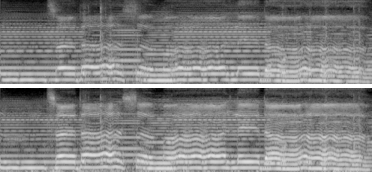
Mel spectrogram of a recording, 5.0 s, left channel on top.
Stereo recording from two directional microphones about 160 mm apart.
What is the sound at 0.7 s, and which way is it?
Music, 45° right (ahead or behind).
